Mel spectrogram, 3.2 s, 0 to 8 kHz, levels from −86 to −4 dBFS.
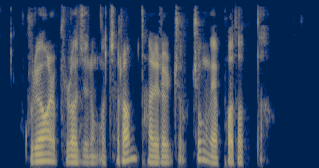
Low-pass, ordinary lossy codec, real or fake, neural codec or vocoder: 7.2 kHz; AAC, 48 kbps; real; none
